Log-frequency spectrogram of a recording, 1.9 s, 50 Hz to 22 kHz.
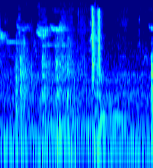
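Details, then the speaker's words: Carbon Fiber Lomax folding hard tonneau cover, freshly installed on new Rivian R1T, driver's side latch: gritty crunches and clicks, jerky, spring crunching as latch binds; nothing looks abnormal, passenger latch moves freely. "You can kind of hear that spring crunching around in there. I mean, nothing looks abnormal up in there, but this latch just does not move very freely."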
